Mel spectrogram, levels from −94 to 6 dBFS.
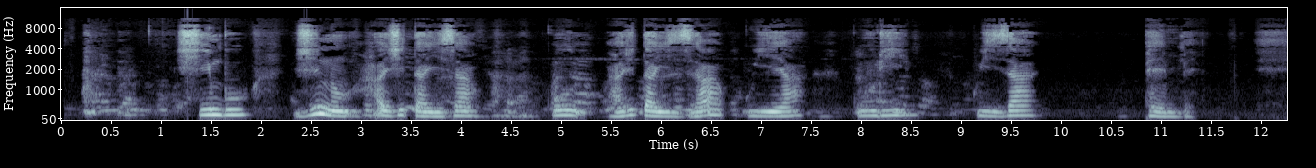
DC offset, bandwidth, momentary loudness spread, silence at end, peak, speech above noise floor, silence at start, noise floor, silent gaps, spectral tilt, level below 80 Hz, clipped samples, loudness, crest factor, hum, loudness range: under 0.1%; 14.5 kHz; 23 LU; 0 s; 0 dBFS; 51 dB; 0.2 s; -71 dBFS; none; -3 dB/octave; -60 dBFS; under 0.1%; -17 LUFS; 22 dB; none; 9 LU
